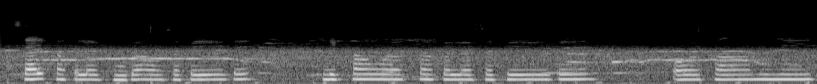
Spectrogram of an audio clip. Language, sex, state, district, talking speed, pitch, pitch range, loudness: Hindi, female, Rajasthan, Bikaner, 105 wpm, 230 Hz, 225-240 Hz, -16 LUFS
